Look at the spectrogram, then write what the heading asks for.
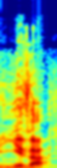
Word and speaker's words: Ieva: A noter qu'en finlandais, Eve se prononce quelque chose comme Jeva et que la chanson est censée s'appeler Jevan Polka.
